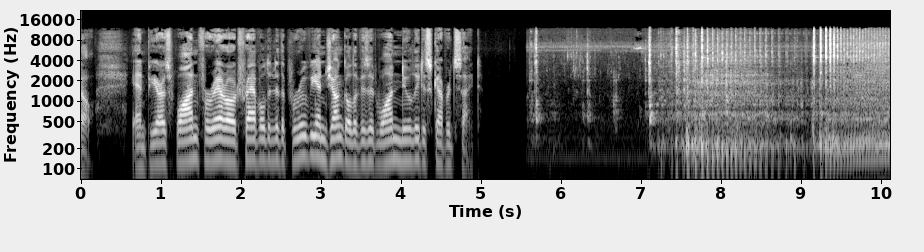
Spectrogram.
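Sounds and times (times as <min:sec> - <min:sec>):
speech: 0:00.0 - 0:05.0
small outboard motor on a dugout canoe starting in the Peruvian jungle: 0:05.6 - 0:10.1.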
